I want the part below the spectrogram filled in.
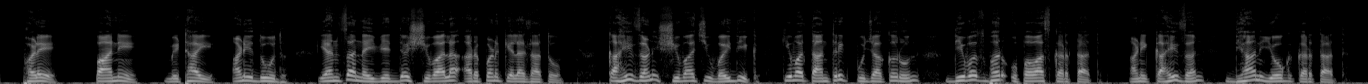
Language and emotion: Marathi, neutral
